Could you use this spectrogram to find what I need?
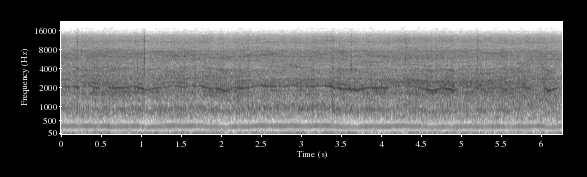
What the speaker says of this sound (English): I love this piece of equipment here. It grinds by gravity.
